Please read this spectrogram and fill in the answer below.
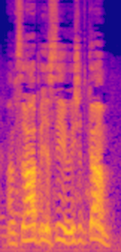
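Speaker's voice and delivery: ordinary talk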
